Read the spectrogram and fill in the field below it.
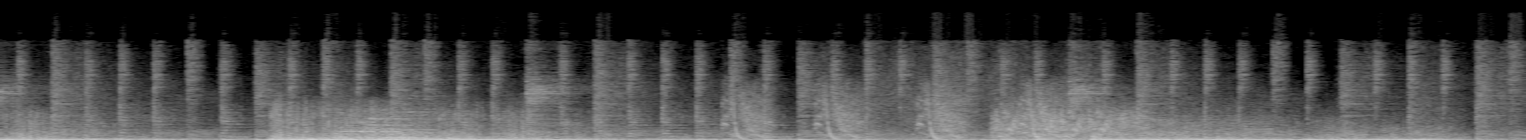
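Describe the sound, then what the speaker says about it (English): A chaotic run of loud video game explosions and crashes, one blast after another over a constant rumbling din, with no talking. "Could also just be random explosions not resetting."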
